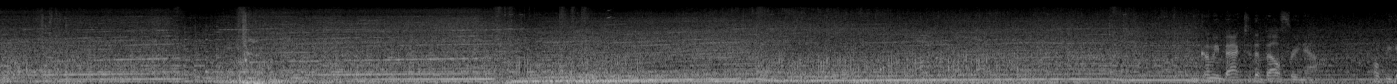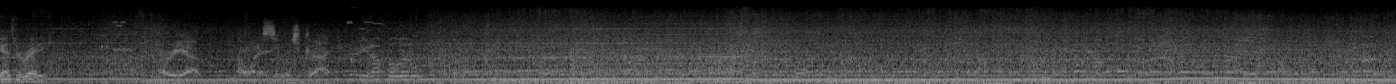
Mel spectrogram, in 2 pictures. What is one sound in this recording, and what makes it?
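A motorcycle engine hums and roars steadily, its pitch stepping up and down.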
